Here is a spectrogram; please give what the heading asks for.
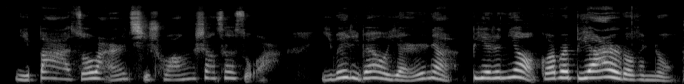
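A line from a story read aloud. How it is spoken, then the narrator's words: Mother whispering. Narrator (Chinese): 老妈在我耳边小声的说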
